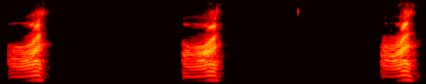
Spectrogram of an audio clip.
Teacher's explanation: So the Ain, again, from the middle of the throat, you're going to say ah, ah, ah.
